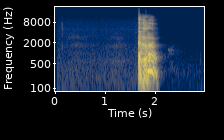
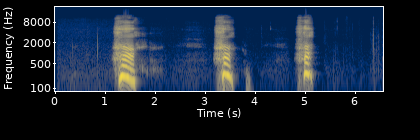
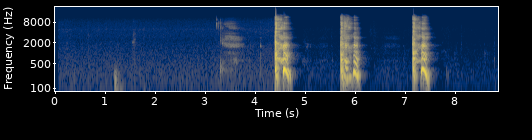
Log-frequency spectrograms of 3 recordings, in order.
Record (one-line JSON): {"cough_length": "3.0 s", "cough_amplitude": 32768, "cough_signal_mean_std_ratio": 0.26, "exhalation_length": "6.6 s", "exhalation_amplitude": 29883, "exhalation_signal_mean_std_ratio": 0.28, "three_cough_length": "8.9 s", "three_cough_amplitude": 32768, "three_cough_signal_mean_std_ratio": 0.23, "survey_phase": "beta (2021-08-13 to 2022-03-07)", "age": "45-64", "gender": "Female", "wearing_mask": "No", "symptom_none": true, "smoker_status": "Never smoked", "respiratory_condition_asthma": false, "respiratory_condition_other": false, "recruitment_source": "REACT", "submission_delay": "1 day", "covid_test_result": "Negative", "covid_test_method": "RT-qPCR", "influenza_a_test_result": "Negative", "influenza_b_test_result": "Negative"}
